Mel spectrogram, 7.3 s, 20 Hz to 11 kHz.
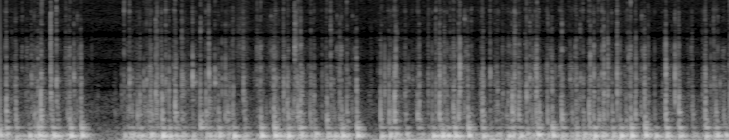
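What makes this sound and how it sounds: Fingertips of both hands type fast on a white compact 68-key Niz ATOM 68 keyboard with electro-capacitive switches, white plastic keycaps and a plastic case, resting on a wooden desk. A dense, steady stream of short, deep, thocky keystrokes with a low hum underneath, pausing briefly near the first and fourth seconds.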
